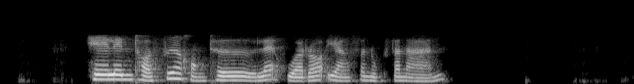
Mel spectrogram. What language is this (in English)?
Thai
